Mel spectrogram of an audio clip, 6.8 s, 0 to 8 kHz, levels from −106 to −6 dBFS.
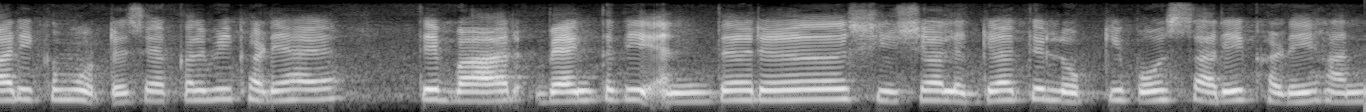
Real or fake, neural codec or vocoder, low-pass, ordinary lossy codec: fake; codec, 44.1 kHz, 7.8 kbps, Pupu-Codec; 7.2 kHz; none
